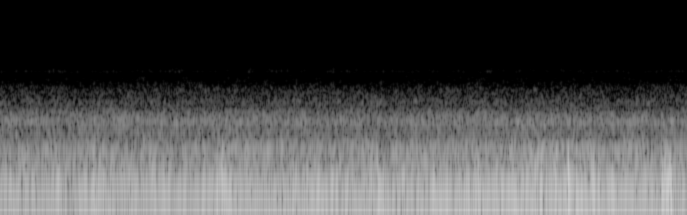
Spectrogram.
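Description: Low, steady rumble of a car's engine idling as the car creeps slowly forward, heard from inside the cabin, with a few soft knocks near the end.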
